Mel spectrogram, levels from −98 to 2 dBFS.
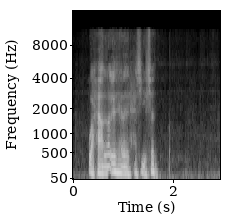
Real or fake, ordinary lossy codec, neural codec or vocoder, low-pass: fake; none; codec, 24 kHz, 1.5 kbps, HILCodec; 10.8 kHz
